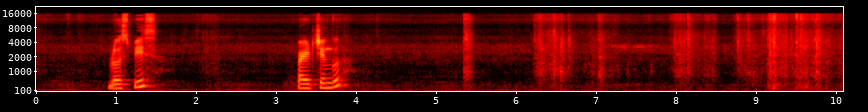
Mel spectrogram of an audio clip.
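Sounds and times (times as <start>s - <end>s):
cloth rustling: 6.2s - 10.0s.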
